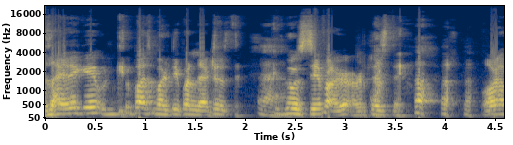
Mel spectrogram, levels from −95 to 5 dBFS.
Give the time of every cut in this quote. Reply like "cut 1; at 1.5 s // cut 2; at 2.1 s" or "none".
none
